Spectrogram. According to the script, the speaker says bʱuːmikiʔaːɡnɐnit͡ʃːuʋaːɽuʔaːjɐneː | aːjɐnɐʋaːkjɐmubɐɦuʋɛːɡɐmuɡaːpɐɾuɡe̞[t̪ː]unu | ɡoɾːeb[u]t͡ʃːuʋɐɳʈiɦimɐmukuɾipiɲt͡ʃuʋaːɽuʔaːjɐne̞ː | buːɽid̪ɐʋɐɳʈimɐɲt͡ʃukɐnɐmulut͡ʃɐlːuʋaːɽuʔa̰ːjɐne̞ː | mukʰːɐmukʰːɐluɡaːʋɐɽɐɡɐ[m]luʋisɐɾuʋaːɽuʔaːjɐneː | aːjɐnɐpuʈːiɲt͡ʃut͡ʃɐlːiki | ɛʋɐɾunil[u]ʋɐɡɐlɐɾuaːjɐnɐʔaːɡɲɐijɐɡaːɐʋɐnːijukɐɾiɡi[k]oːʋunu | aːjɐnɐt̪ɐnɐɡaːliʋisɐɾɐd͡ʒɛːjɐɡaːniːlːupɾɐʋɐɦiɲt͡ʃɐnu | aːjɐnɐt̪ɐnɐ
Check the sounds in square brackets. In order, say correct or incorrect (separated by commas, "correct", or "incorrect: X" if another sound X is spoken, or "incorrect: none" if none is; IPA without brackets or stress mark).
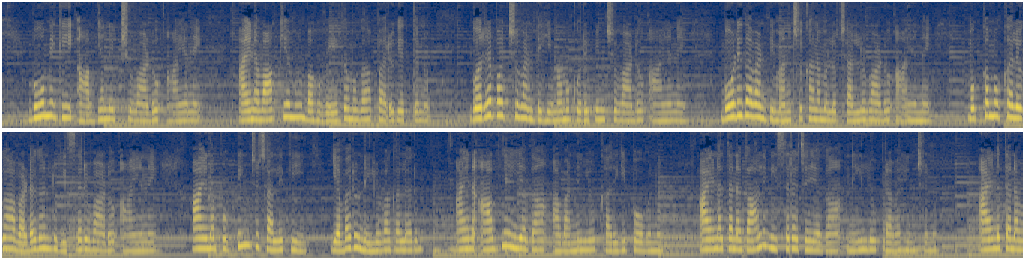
correct, incorrect: o, incorrect: n, correct, incorrect: p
